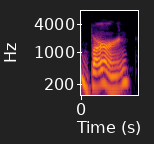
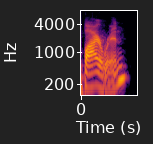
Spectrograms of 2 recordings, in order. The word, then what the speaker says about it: Byrne: It's Neil Byrne. I kept saying Byron. Oh, I totally And you didn't correct me, and I didn't catch it. I was consistently saying it incorrectly.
